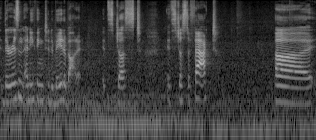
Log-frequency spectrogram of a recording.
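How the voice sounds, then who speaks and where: Background noise surrounds a mid-range female voice in this home live stream, where boxes sit behind the host. She is a native Farsi speaker offering earnest, casual political commentary and reading chat, with many fillers and restarts along the way.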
